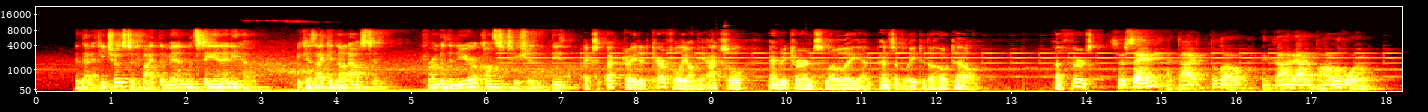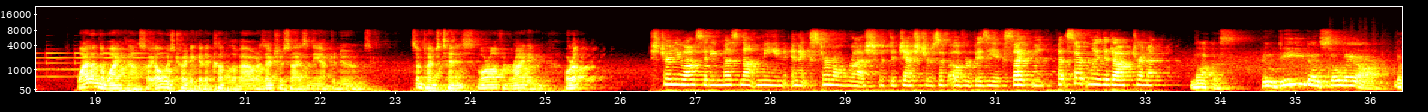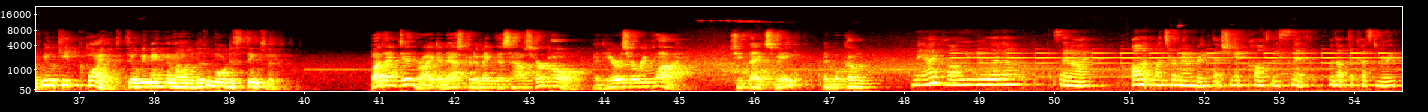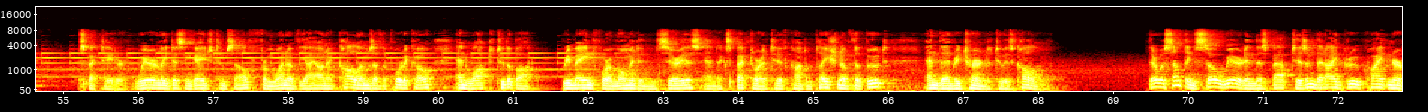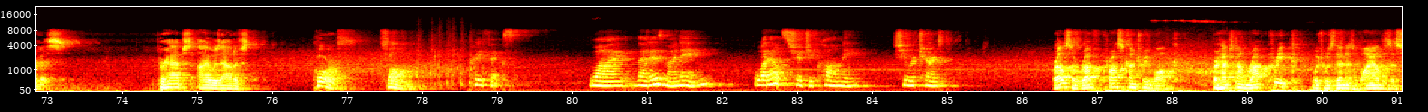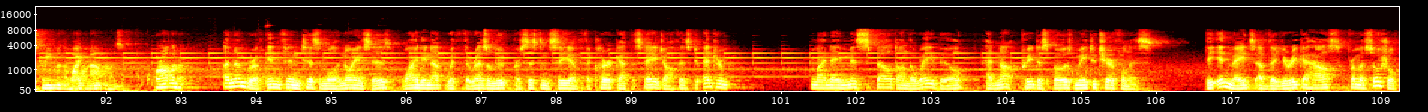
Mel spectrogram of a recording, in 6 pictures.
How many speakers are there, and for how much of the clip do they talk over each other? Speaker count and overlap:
8, no overlap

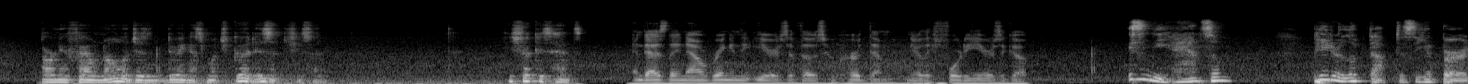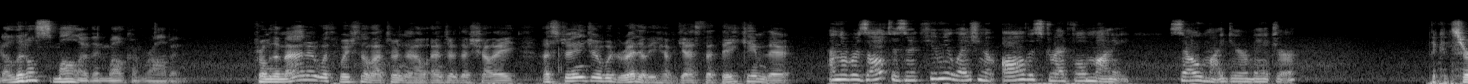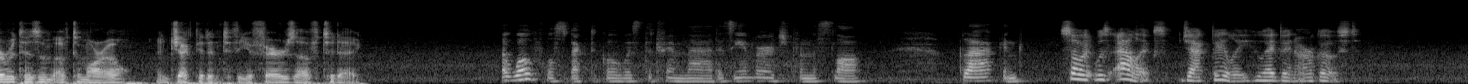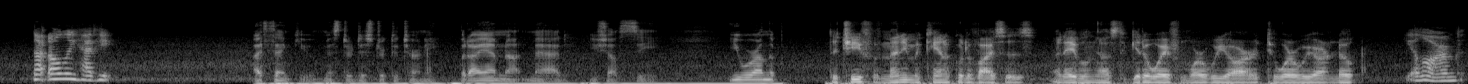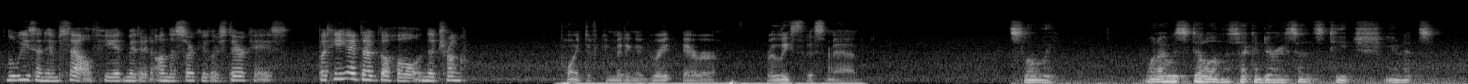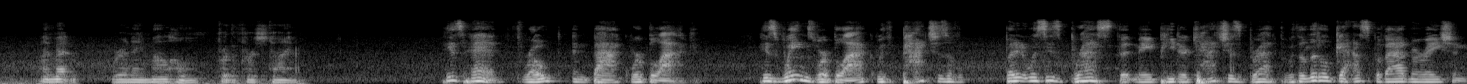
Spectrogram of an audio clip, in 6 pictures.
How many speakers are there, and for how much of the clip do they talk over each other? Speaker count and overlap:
8, no overlap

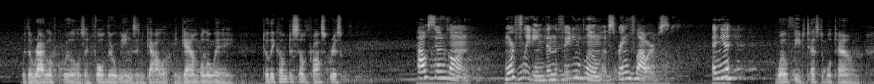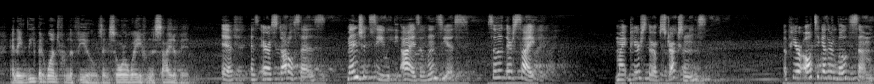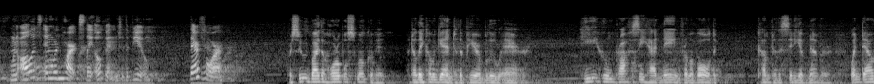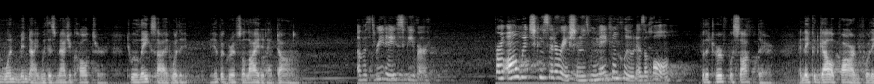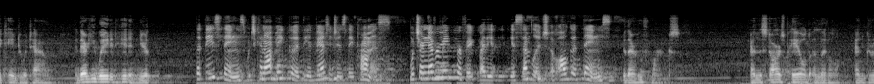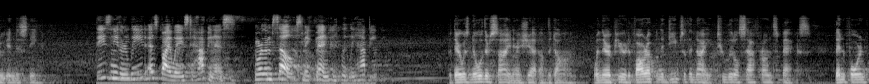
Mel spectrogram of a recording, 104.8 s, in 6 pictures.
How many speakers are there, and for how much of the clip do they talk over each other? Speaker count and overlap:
2, no overlap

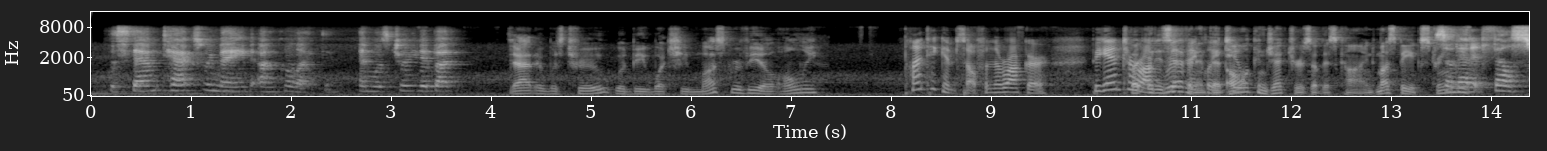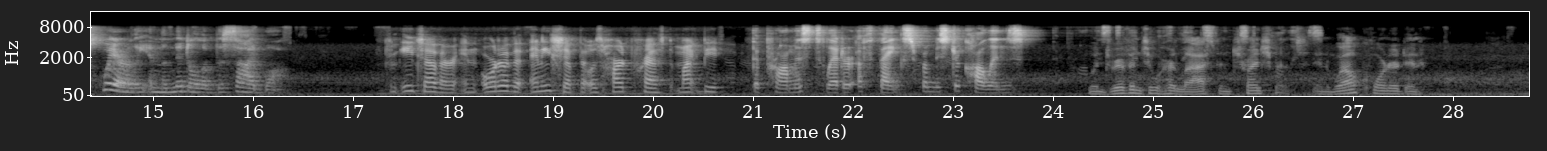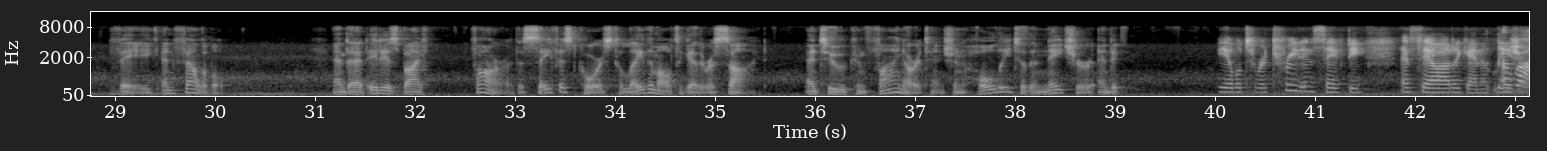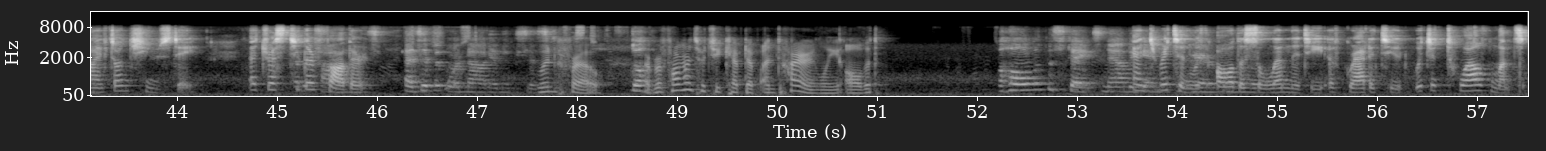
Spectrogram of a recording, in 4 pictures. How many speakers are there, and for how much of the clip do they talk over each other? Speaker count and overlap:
7, about 9%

